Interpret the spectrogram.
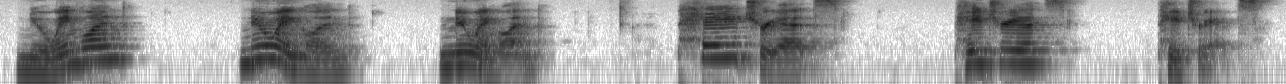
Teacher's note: So, we sort of have that low, high, low, high, low pattern.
